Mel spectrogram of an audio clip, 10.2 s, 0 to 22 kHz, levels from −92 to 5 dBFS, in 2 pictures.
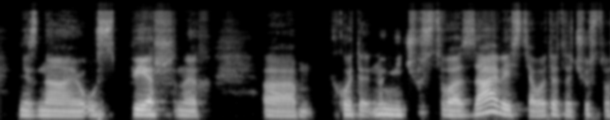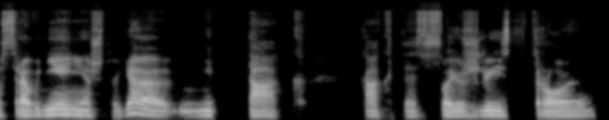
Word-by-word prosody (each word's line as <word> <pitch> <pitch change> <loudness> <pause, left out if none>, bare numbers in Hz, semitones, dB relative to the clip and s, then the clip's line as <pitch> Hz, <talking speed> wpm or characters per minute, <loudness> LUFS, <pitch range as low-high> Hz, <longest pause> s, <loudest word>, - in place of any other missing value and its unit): не 120 -2 -1
знаю, 110 -2 +1
успешных, 120 -1 +2 0.4
э, 105 -3 +1 0.3
какой-то, 130 -4 -2
ну, 135 - -2
не 130 -3 +1
чувство 125 -7 +1
зависти, 130 - +5
а 105 - +1
вот 110 +1 -2
это 120 -5 -2
чувство 135 -3 -7
сравнения, 115 +3 +1
что 110 -1 -10
я 125 -5 +2
не 110 +1 -6 0.3
так 105 -2 -1 0.7
как-то 105 0 -7
свою 105 +1 -2
жизнь 110 +1 -2 0.2
строю? 105 +1 -1
115 Hz, 130 wpm, -24 LUFS, 105-125 Hz, 0.7 s, зависти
